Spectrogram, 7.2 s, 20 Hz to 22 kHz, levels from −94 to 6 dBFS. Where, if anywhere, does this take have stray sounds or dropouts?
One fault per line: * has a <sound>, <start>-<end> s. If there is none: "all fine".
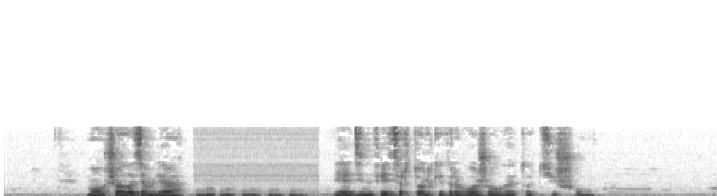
* has a laugh, 2.0-3.1 s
